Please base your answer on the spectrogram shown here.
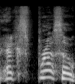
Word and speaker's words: expresso: Generally, people regard that as a mispronunciation, but through some very, very minimal research, apparently it is an acceptable spelling and pronunciation. It just depends on whether or not you are starting from the Latin root for to express or the Italian root for to express.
